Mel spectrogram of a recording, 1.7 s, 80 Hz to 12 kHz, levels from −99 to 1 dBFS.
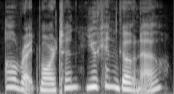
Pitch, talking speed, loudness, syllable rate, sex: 235 Hz, 240 wpm, -17 LUFS, 5.3 syllables/s, female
